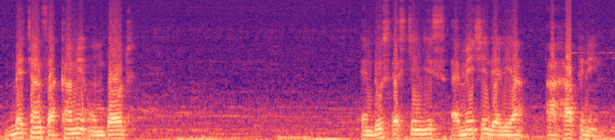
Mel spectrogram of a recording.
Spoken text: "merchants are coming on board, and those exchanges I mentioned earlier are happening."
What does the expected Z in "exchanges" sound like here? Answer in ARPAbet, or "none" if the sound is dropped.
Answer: S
